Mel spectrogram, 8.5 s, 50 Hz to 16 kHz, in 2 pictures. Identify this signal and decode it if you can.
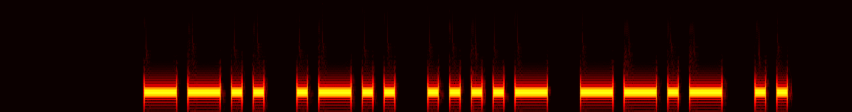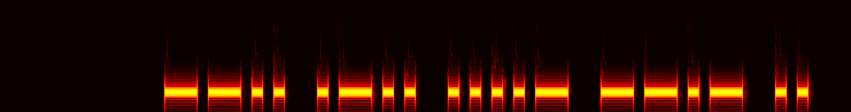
Morse code, heard as a keyed tone, about 21 wpm, 700 Hz. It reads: ZL4QI ZL4QI
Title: DXCC-100 Call Signs - 5 Characters - Repeated 3x - 22wpm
